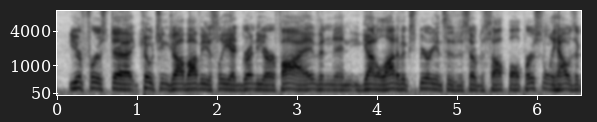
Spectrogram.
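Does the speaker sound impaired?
No.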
